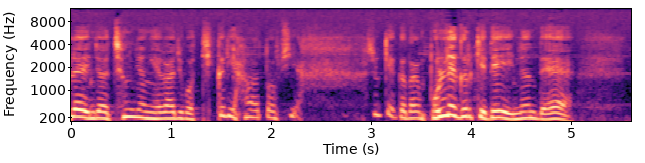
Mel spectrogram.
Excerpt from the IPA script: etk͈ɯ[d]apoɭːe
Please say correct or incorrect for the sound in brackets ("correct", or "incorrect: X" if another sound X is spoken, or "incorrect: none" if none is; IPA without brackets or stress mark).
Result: correct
